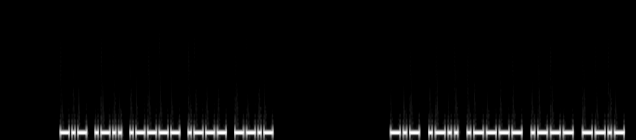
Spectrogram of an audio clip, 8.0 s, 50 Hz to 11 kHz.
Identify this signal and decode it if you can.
Morse code, heard as a keyed tone, about 30 wpm, 700 Hz. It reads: KL1JQ KL1JQ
